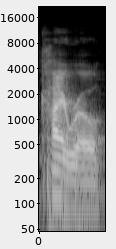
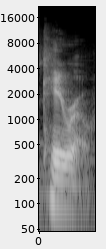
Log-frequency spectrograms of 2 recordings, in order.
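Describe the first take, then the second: First: Cairo is said the Egyptian way. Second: Cairo is said the Illinois way. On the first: This is how the city in Egypt is called. The speaker calls it wrong. "which is the Egyptian pronunciation" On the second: This is how the town in Illinois is called. The speaker calls it right. "It's Cairo in Illinois"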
